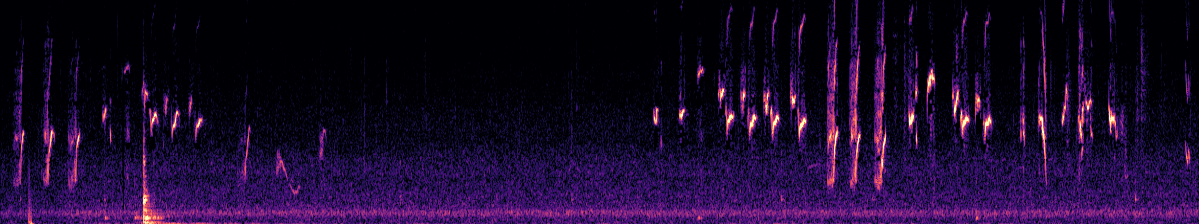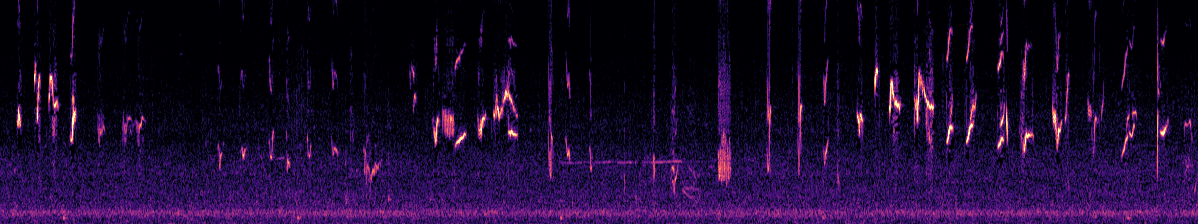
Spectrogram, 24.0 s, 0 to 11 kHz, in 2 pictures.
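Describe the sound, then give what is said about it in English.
Bird song, heard as many brief, high chirps and twittering notes in bursts that come and go over steady faint background hiss, busiest through the second half. “And these are the vocalizations of song of bird 305.”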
